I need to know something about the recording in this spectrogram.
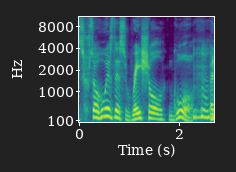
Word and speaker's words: Ra's al Ghul: mega racist villain this racial ghoul that's Rachel and that's what Batman says racial ghoul and so even the comic tells you how to pronounce a name but in this they I guess ignored that panel along with the artwork and they say Ra's al Ghul the whole time and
